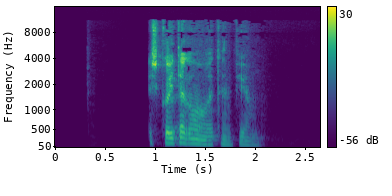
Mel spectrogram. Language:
Galician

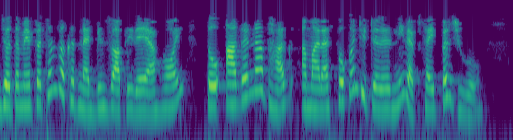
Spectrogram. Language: Gujarati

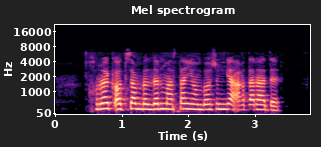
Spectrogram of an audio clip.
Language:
Uzbek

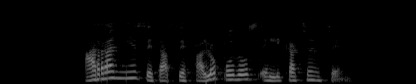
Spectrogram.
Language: Basque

